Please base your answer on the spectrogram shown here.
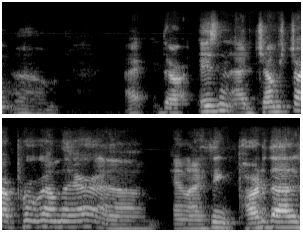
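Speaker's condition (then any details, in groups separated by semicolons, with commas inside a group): Bulbar onset ALS, mild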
